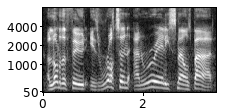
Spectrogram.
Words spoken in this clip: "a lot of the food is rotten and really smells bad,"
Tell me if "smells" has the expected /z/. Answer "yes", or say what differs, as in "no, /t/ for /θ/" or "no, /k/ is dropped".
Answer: yes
